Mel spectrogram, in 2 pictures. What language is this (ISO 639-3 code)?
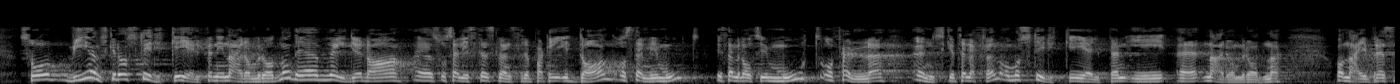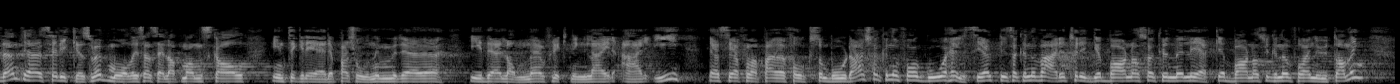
nob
